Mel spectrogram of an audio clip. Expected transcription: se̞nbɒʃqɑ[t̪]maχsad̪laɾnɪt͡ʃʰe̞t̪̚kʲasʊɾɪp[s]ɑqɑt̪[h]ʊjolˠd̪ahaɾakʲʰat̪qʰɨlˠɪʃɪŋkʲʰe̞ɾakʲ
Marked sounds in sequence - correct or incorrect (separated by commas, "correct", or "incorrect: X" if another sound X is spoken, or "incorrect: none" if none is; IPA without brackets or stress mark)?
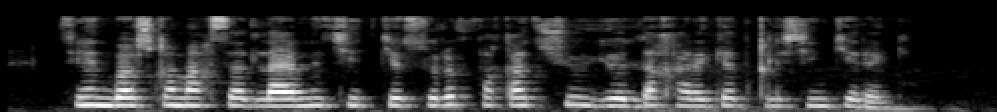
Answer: incorrect: none, incorrect: f, incorrect: ʃ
